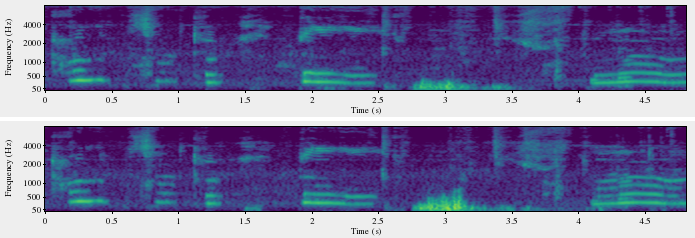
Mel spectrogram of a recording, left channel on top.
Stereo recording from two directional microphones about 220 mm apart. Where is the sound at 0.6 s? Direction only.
Centre (ahead or behind).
